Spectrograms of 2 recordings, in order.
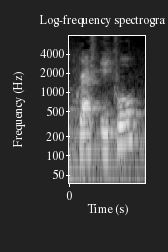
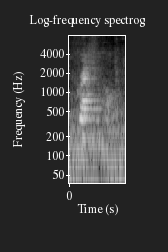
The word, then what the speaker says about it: GraphiQL: which it's GraphIQL, and I think it's like GraphEqual is how they want you to pronounce it. I have no idea. If somebody does know after the session, please correct. Graphical. It's graphical. That makes way more sense.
